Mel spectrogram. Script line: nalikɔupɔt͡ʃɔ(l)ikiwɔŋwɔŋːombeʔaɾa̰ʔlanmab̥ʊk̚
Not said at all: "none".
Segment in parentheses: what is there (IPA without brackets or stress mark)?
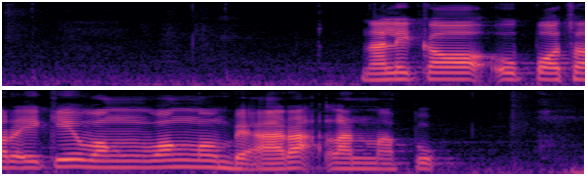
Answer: ɾ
